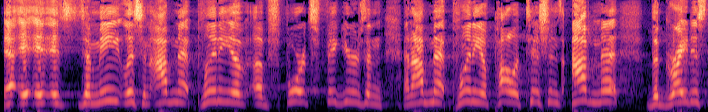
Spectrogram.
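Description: A pastor in his thirties preaching a sermon, switching between loud shouts and quiet, low asides. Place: church sanctuary. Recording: long reverb of a church hall.

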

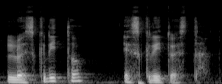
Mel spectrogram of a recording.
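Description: A man with a lowish voice reading the lines of a stern male Roman governor in a Gospel reading, in a measured, questioning manner. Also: very animated, a little mellow.

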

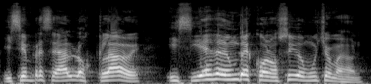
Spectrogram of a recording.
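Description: Lively Cuban man, smooth voice. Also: high-pitched, normal speed. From Cuba. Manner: animated, acts out quoted voices. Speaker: podcast co-host. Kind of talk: casual chat. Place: Los Angeles.

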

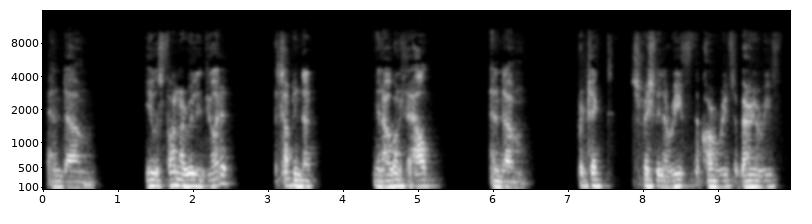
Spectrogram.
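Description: A middle-aged man, a cultural guide answering interview questions in a halting way, with many pauses and restarts. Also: mid-range voice, flat delivery, a little mellow, slight background noise, poor audio. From Australia, Torres Strait Islands.

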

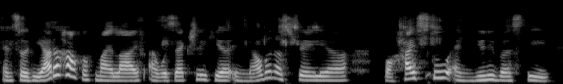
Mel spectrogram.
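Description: A woman's voice: medium pitch, a little fast. A woman in her thirties from Malaysia, hosting her own podcast in an earnest, upbeat monologue that often strings thoughts together with "and so.". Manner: earnest, upbeat, with frequent "and so" and restarts. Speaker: podcast host.

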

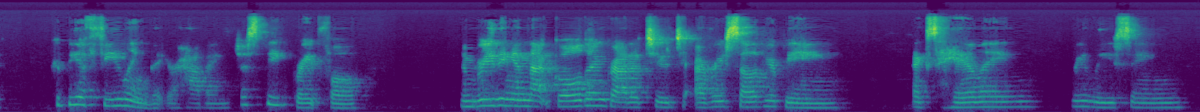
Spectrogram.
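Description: Calm meditative woman in an echoey room. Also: lowish voice. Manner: calm, meditative, soothing tone with measured instructions. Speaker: podcaster and teacher guiding a breathing meditation as guest. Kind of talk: guided meditation.

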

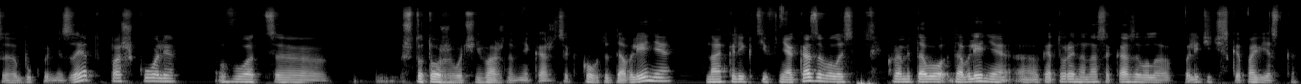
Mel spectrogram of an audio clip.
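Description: A man's voice: medium pitch, normal speed, mellow, faint music behind. A man in his thirties from Russia, a geography teacher talking as a podcast guest, hesitant and full of fillers. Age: 30s. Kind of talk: casual interview.

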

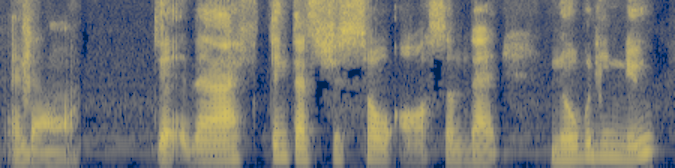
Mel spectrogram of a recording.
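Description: A man's voice: mid-range voice, normal speed, darkish tone, dry recording. A teenage boy hosting a casual podcast, rambling with many fillers and restarts. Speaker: podcast host.

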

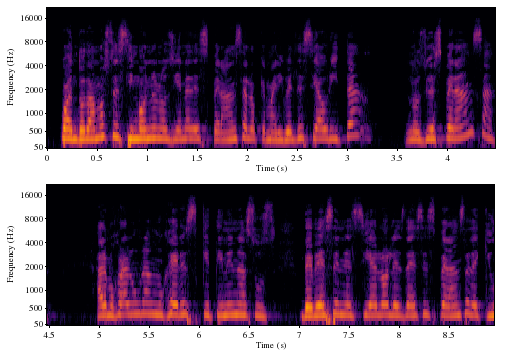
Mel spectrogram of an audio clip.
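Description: Speaking into a handheld mic, a woman with a high, slightly mellow voice preaches to a women's group. She's earnest and chatty, acting out small everyday dialogues.

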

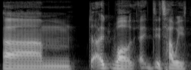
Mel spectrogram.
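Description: A man's voice: mid-range voice, steady tone, very slow, clear, resonant tone. A man co-hosting a casual podcast, explaining things at length with frequent fillers and restarts. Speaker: podcast co-host.

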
